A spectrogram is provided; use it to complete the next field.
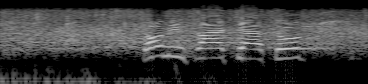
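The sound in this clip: An audience applauds after a physics demonstration shot with a dense, steady wash of clapping, and a voice speaks over it in the second half.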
